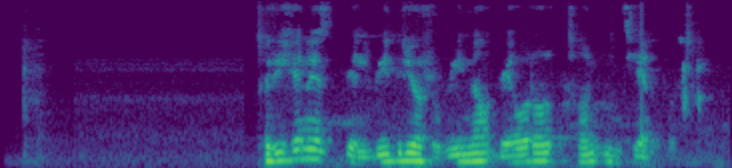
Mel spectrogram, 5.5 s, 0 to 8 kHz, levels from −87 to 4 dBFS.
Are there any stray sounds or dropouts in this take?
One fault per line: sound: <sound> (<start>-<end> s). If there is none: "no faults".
no faults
